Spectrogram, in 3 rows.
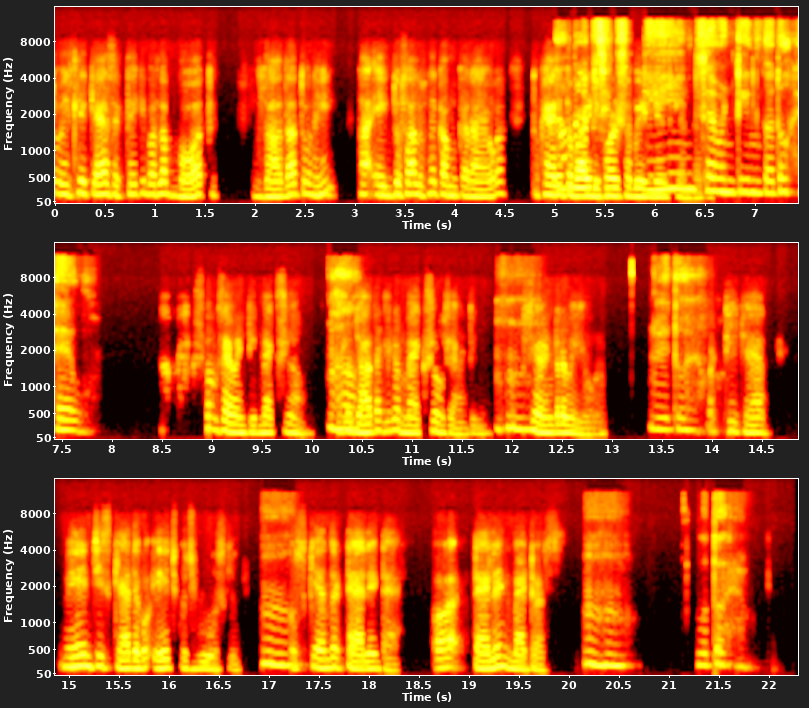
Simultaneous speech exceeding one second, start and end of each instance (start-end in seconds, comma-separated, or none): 5.0-6.6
